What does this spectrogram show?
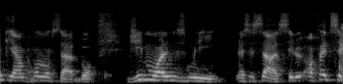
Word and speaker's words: Walmsley: non mais LMSL, excuse-moi, le mec, il commence déjà son nom par un W déjà, et après c'est Almsley. Enfin, ouais. Walmsley.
